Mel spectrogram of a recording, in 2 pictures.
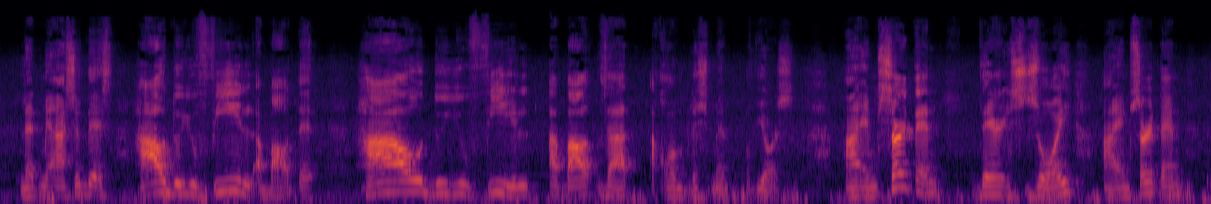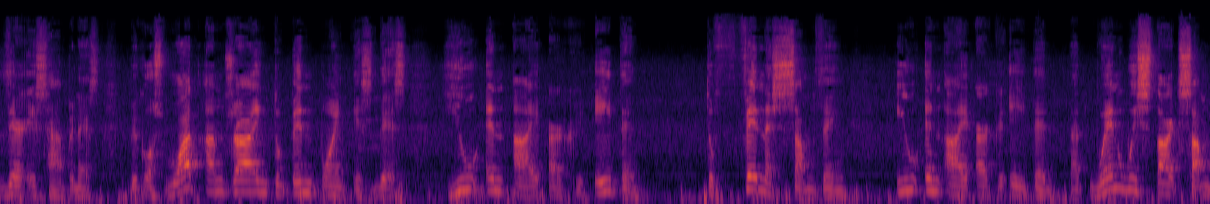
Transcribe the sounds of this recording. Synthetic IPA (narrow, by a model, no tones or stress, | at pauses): lɛt̪̚miʔasud̪ɪshawd̪ujufilɐ̰ba̰wt̪ɪt̪̚ | hawd̪ujufilʔɐbawt̪̚ðɐt̪̚ʔɐkɔ̃mplɪʃmɛ̃nt̪̚ɔvjɔ̰ɹsʔajɛ̃msɛɹt̪ɛ̃n | ðɛɹɪsd͡ʒɔjʔajɛ̃msɛɹt̪ɛ̃nðɛɹʔɪshapɪnɛsbɪkɔswɔt̪ãjmt̪ɹajɪ̃ŋt̪ʊpɪ̃npɔ̃j̃nt̪ɪsðɪs | juʔɛ̃najʔaɹkɹḭʔeɪt̪ɛd̪̚ | t̪ufɪnɪʃsʌ̃mθɪ̃ŋjuʔɛ̃nd̪ajʔaɹkɹiʔeɪt̪ɛd̪̚ðɐt̪̚wɛ̃nwist̪aɹt̪sʌ̃m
